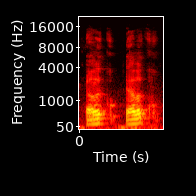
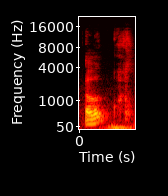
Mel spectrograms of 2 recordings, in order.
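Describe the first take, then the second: First: "Eloqu-" sounded out twice, halting; trying the name aloud. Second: "eloqu-" breathed out unvoiced; whispered attempt. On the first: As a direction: test "Eloqu-" aloud, unsure of it. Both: Shown as a demonstration. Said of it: "how did you say that?".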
